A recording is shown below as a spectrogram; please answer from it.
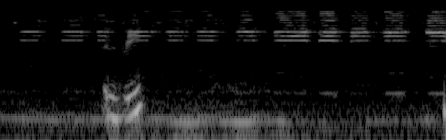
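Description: Rapid high-pitched beeping in the background, about four short beeps a second, growing louder toward the end. A brief voice sound comes about a second in, over a steady low hum.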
